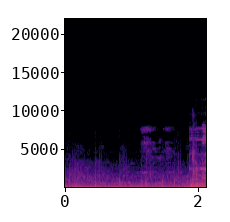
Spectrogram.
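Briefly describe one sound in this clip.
Footsteps run quickly across wooden boards.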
